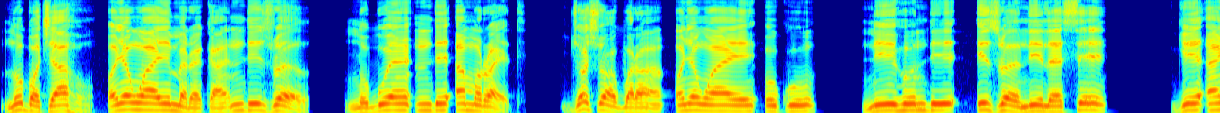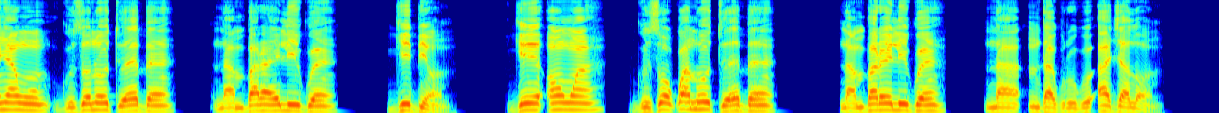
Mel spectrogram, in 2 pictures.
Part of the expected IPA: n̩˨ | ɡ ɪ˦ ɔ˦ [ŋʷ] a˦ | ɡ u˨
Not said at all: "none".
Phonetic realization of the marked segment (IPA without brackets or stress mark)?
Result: ŋʷ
